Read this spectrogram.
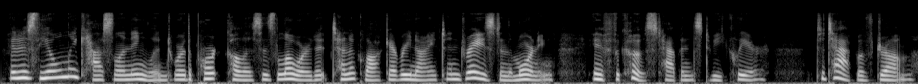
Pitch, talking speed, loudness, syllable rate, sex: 230 Hz, 215 wpm, -16 LUFS, 5.2 syllables/s, female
